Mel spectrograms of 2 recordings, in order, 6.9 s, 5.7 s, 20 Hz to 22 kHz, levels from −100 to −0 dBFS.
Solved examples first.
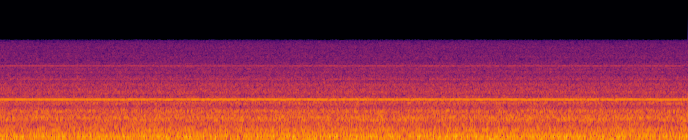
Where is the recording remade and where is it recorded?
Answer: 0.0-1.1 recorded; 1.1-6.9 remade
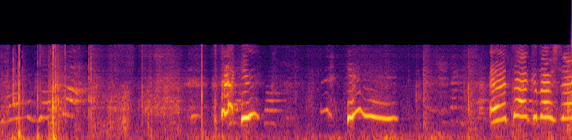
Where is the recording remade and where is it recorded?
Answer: 0.0-0.9 recorded; 0.9-2.5 remade; 2.5-2.9 recorded; 2.9-4.8 remade; 4.8-5.7 recorded

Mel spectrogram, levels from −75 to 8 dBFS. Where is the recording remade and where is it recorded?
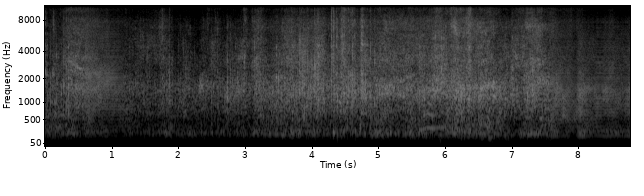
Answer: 0.0-0.6 recorded; 0.6-1.2 remade; 1.2-7.6 recorded; 7.6-8.8 remade

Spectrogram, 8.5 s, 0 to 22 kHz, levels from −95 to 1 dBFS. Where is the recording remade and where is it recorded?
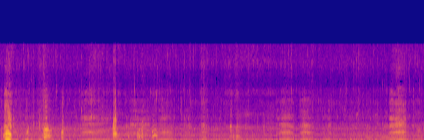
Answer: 0.0-1.8 recorded; 1.8-2.5 remade; 2.5-4.5 recorded; 4.5-5.5 remade; 5.5-8.5 recorded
